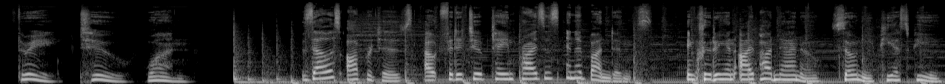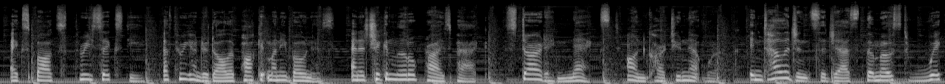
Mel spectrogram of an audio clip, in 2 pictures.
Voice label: American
